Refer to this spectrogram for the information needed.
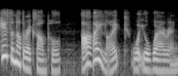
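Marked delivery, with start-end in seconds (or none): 1.6-3.6 heavy emphasis on the opening word I. Sentence stress lesson, example line with stress on the word I. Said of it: "I put the stress at the beginning on the word I".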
